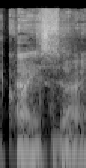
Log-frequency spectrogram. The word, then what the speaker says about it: Quatermass: Is that how you say it? – Yeah, Quatermass.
